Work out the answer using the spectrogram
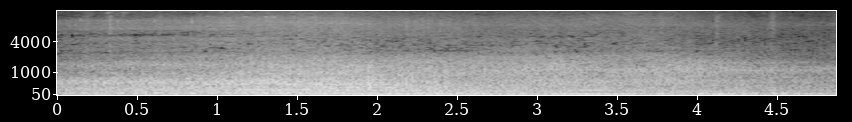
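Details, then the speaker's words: TVS Raider 125 petrol motorcycle during a mileage test, petrol tank run completely empty after the bike stalled while riding: the starter keeps cranking at a steady rate but the engine never catches, also tried in neutral; crank, no start due to empty fuel tank. "లేదు guys, అస్సలు అంటే అసలు start అవ్వట్లేదు. Petrol మొత్తం empty అయిపోయింది."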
